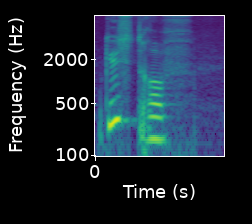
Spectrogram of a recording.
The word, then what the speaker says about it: Güstrow: Güstrow. Wie schreibt man das? G-U-S-T-R-O-W.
